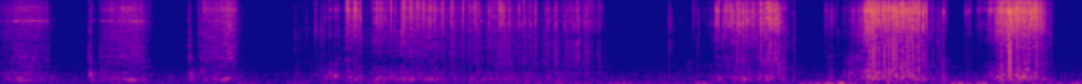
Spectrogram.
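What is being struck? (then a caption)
Stack of polycarbonate CD discs on a spindle. Long acrylic nails scratch and rub the ridged side of a tall stack of blank polycarbonate CD-R discs on a plastic spindle. The result is bright, hissy scraping in short bursts around a longer continuous rub, with almost no low end. The last few strokes are the loudest.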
